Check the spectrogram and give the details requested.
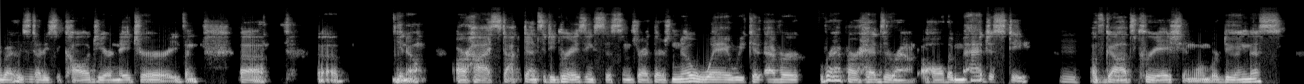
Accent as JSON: {"language": "English", "town": "St. Louis", "region": "Missouri", "country": "United States", "said": "I am from St. Louis, Missouri. I'm 30 years old. Come from a very well-to-do family"}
